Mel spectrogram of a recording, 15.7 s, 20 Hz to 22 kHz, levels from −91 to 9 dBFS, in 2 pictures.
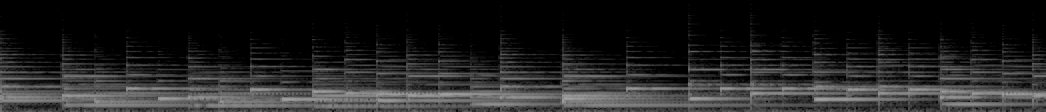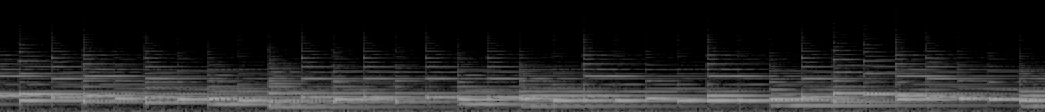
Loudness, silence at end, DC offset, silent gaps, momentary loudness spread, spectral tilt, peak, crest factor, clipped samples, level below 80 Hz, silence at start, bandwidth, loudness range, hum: -35 LUFS; 0 s; under 0.1%; none; 4 LU; -8 dB/octave; -20 dBFS; 14 dB; under 0.1%; -64 dBFS; 0 s; 7.4 kHz; 2 LU; none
